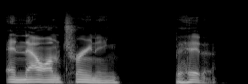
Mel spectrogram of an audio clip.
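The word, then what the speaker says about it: Pereira: You nailed the Pajeda pronunciation a couple times.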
